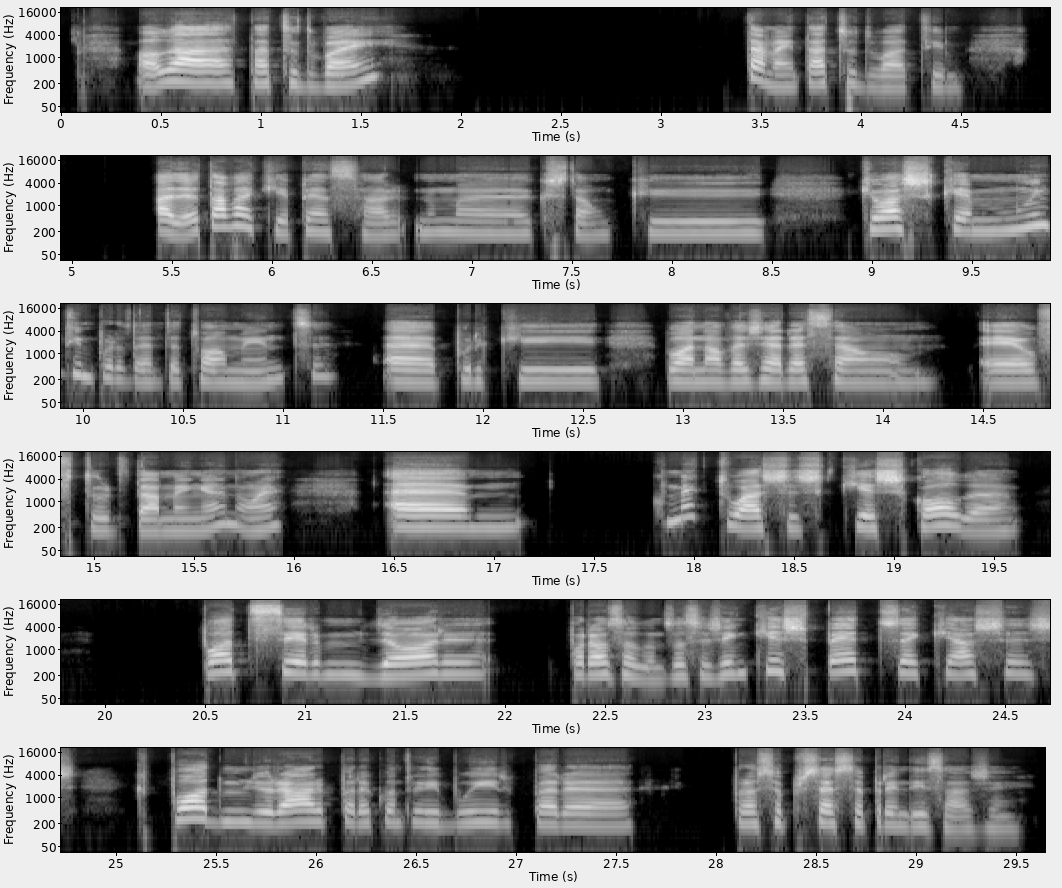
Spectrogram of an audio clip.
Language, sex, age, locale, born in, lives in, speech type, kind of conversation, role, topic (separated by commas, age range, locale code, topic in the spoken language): Portuguese, female, 20-24, pt-PT, Portugal, Portugal, conversation, unstructured, none, Como você acha que a escola pode melhorar para os alunos?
